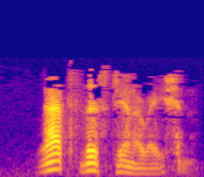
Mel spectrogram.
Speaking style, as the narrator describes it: muttered the parson

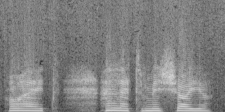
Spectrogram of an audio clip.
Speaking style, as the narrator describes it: she panted

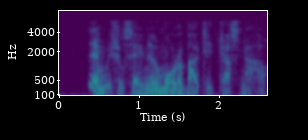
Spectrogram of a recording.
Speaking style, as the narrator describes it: said Dumbledore more kindly

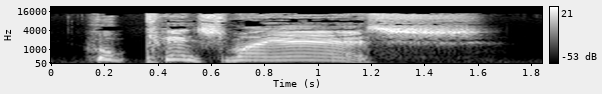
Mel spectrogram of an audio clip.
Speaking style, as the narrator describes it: someone yelled, laughing

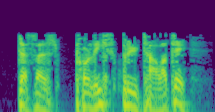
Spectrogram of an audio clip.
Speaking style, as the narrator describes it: Igneous muttered

